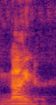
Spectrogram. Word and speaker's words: Ninner: You spell it Ninner, but you say it Niner.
